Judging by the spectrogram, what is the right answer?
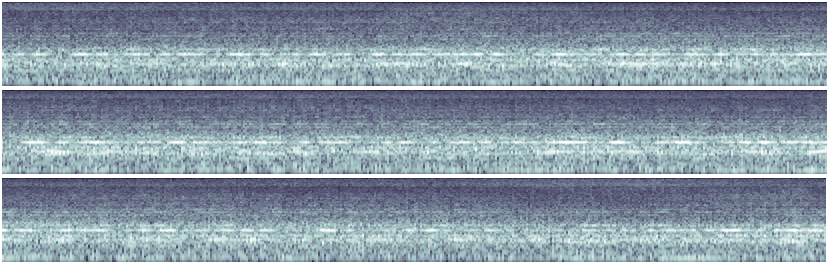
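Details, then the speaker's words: Rack servers in a data center with one power supply down; constant loud fan roar with an even airy hiss and no rhythm, fans spinning hard to signal the failed power supply. "And usually they start humming a lot louder if one of the power supplies is down. That's why you hear all that noise. It's saying, I'm having a problem. Help me or fix me."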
